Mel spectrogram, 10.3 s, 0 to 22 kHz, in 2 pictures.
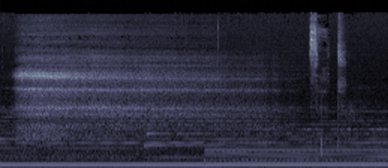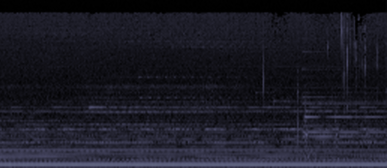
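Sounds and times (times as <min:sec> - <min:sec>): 
breathy rushing inhale through nose: 0:00.0 - 0:04.1
steady low droning tone: 0:00.0 - 0:10.3.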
